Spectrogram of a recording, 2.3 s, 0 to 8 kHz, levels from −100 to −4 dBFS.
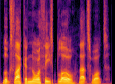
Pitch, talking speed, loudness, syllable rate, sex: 140 Hz, 180 wpm, -18 LUFS, 3.9 syllables/s, male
